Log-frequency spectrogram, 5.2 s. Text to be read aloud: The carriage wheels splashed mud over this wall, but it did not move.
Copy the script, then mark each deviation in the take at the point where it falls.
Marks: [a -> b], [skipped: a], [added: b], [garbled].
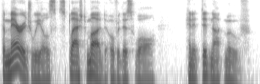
The [carriage -> marriage] wheels splashed mud over this wall, [but -> and] it did not move.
